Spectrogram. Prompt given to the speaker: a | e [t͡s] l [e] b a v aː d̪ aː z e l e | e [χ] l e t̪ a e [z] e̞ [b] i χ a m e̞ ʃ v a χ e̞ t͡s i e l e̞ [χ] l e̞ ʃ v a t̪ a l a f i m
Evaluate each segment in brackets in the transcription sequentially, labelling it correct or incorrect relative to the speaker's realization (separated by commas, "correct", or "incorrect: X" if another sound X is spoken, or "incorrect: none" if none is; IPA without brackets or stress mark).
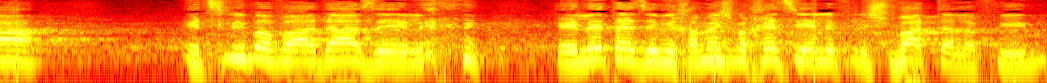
correct, incorrect: i, incorrect: none, correct, incorrect: m, incorrect: f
